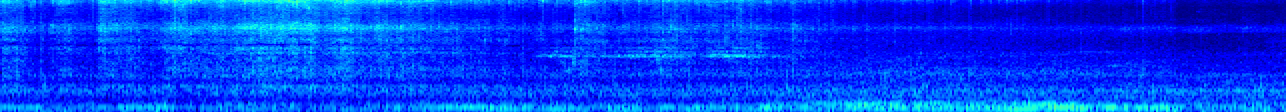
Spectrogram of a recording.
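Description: Hot oil tempering of curry leaves and mustard seeds sizzling as it is poured from a ladle into the kulambu gravy, the sizzle dying down over the first few seconds, with a steady low hum underneath.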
